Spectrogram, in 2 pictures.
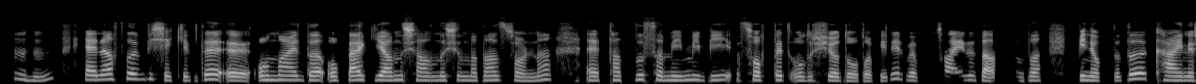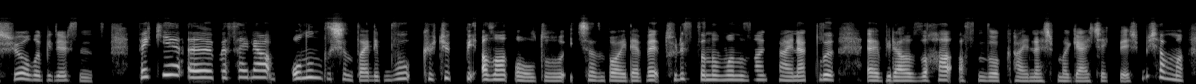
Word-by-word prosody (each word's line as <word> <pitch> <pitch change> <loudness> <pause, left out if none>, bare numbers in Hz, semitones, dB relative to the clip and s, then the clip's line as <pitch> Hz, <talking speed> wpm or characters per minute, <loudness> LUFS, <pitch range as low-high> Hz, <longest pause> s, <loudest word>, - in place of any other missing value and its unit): Hı 240 - -9
hı. 190 +3 -11 0.3
Yani 215 +1 +4
aslında, 245 0 -3
bir 250 - -7
şekilde, 190 +2 +1
eee, 180 -2 +3
onlar 205 0 -1
da 195 -1 +2
o 185 +2 -4
belki 205 +1 +3
yanlış 205 +1 +5
anlaşılmadan 190 0 -3
sonra, 190 +2 -6 0.4
eee, 185 0 +1
tatlı 200 +3 -6
samimi 200 0 -4
bir 205 +2 -4
sohbet 205 +1 -2
oluşuyor 185 0 -1
da 165 - -3
olabilir 160 - -5
ve 185 - -5
bu - - -16 0.2
sayede 200 0 -2
de - - +4
aslında, 175 +2 -5 0.4
bir 200 -1 +4
noktada 185 +8 -1
kaynaşıyor 190 +6 +2
olabilirsiniz. 195 -7 -3 0.4
Peki, 350 +7 +3 0.2
eee, 320 0 +7
mesela 320 0 +1 0.2
onun 305 +4 0
dışında, 240 -4 +8
hani, 190 0 +2
bu 250 +7 -6
küçük 255 +3 0
bir - - +4
alan 225 0 +5
olduğu 170 -1 -4
için 200 - +3
böyle 175 -1 +1
ve 200 - +7
turist 245 +3 -5
sanılmanızdan 215 -1 -2
kaynaklı, 195 +3 +2 0.3
eee, 180 -1 +5
biraz 175 -3 0
daha 205 +3 +2
aslında 175 0 -7
o - - -1
kaynaşma 165 -1 0
gerçekleşmiş 160 - 0
ama 240 -10 0
195 Hz, 140 wpm, -24 LUFS, 180-225 Hz, 0.4 s, dışında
